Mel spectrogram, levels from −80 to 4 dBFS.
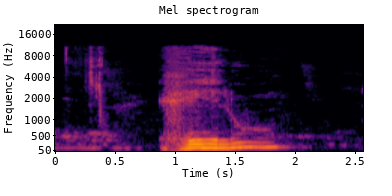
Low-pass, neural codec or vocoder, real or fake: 10.8 kHz; vocoder, 44.1 kHz, 128 mel bands every 512 samples, BigVGAN v2; fake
